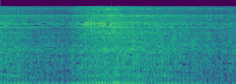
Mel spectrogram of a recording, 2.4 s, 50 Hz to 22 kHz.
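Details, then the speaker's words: 2004 Yamaha Vega R, engine warm: short rev with deep, even exhaust note and no rattle or clatter; smooth when hot, cold-morning rattle traced to loose cam chain. "Ini kondisi mesin panas, sudah halus. Nah, sudah halus ya bro."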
